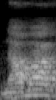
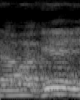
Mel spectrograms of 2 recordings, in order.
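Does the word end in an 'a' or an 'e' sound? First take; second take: a; e. First: The word ends with an 'a' sound. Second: The word ends with an 'e' sound. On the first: The speaker calls it right. "நமக என்று சொல்வதற்கு" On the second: The speaker calls it wrong. "நமகே என்று சொன்னால் பொருள் மாறி போயிடும்"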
